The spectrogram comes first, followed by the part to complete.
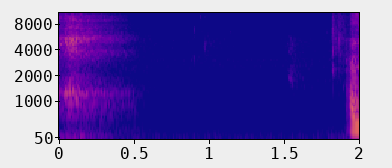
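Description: A woman's short sigh, one breath out lasting under half a second, followed by silence; she starts speaking again right at the end.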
